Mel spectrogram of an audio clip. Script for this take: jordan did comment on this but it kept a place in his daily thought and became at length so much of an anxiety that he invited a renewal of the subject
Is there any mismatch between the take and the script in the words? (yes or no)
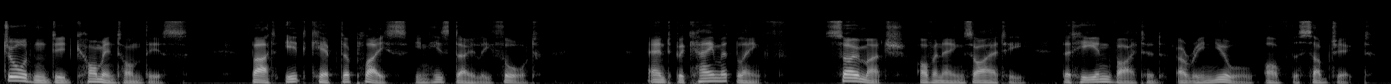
no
